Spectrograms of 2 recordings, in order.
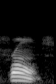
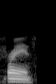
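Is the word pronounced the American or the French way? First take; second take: French; American. First: It is said with a French pronunciation. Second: It is said with an American pronunciation. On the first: "in France, that's how you pronounce it" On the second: "in the United States we say France"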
